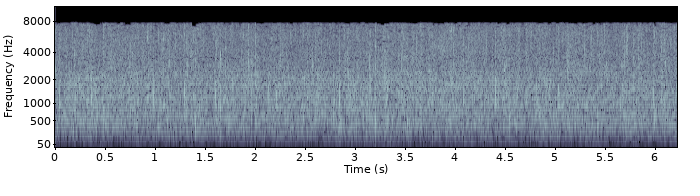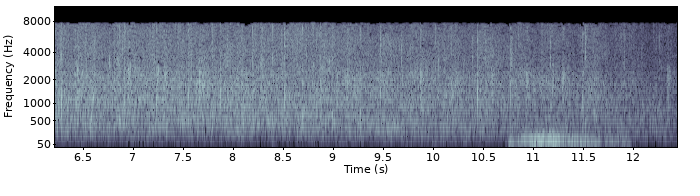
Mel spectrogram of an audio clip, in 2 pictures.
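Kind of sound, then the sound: crowd, audience applauding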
